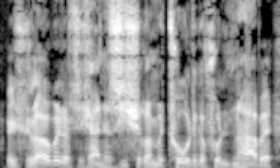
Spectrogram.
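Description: A man's voice: mid-range voice, lively intonation, normal speed, fairly bright tone, dry recording, studio quality. Man playing a gloating greedy scientist uncle. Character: scheming middle-aged male scientist uncle, greedy and excitable.

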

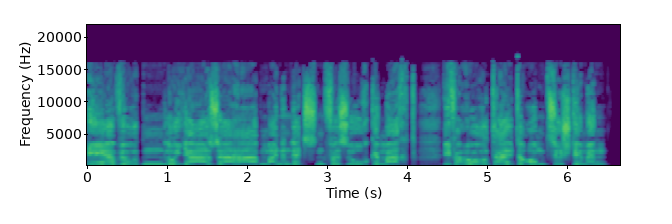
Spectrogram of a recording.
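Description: A man's voice: on the high side, moderate pace, dry recording, clean studio sound, pitched above the performer's own voice. Man doing an unctuous scheming priest. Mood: proclaiming loudly. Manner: flattering, unctuous. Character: smooth, scheming middle-aged male priest.

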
